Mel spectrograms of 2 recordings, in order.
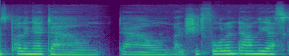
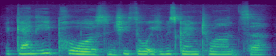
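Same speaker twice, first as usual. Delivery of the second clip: ordinary delivery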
